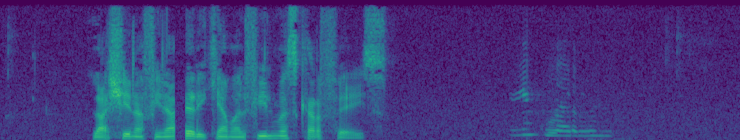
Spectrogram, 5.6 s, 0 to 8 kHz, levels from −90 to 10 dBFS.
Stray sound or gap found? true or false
true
